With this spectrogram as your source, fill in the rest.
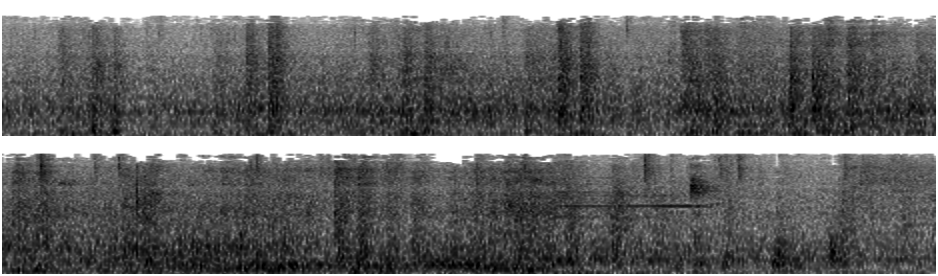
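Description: A train rattles and clatters along the tracks, heard from inside a carriage.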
